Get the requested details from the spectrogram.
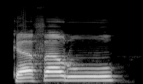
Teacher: را کو موٹا کرنا ہے، پیش ہے، واو مدہ ہے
